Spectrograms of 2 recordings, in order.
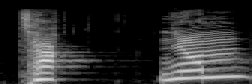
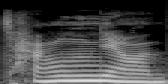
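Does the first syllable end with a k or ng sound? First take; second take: k; ng. First: The first syllable ends with a k sound. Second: The first syllable ends with an ng sound. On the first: The speaker calls it wrong. "it's not pronounced 작년" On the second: The speaker calls it right. "it's pronounced 작년, 작년. So you can hear the 이응 받침 for uh, in place of 기역 받침"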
